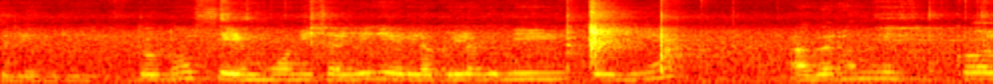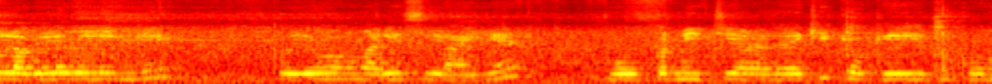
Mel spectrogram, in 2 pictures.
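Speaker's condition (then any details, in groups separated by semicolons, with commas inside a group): No condition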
